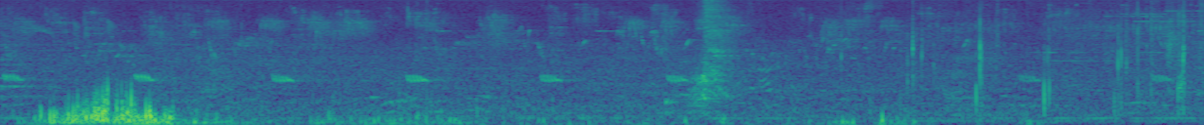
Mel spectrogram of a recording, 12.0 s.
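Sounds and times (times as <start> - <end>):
higher bird chirps: 0.0 - 11.8.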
